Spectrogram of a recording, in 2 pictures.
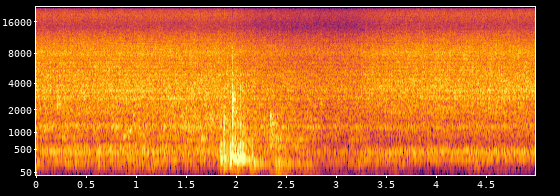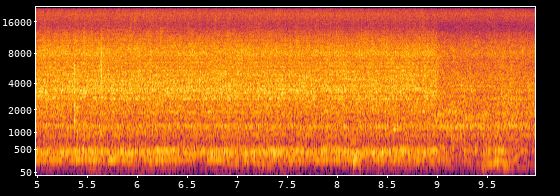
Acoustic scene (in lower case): restroom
